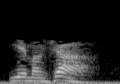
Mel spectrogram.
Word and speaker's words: Yemanjá: Los orishas del lucumí afrocubano son prácticamente los mismos allí, pues se adoran, pero con otros nombres, que por supuesto se pronuncian aportuguesadamente. Y así, Xangô llega a ser Xangô, y Yemayá es Yemanjá, etc.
